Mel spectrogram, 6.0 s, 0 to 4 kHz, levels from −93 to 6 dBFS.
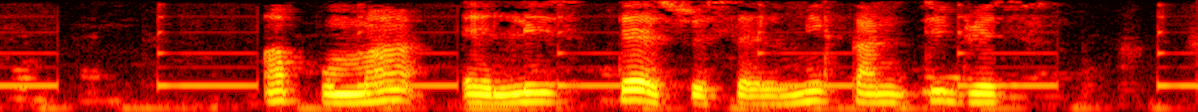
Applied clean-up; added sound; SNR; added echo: none; Telephone; 16 dB; none.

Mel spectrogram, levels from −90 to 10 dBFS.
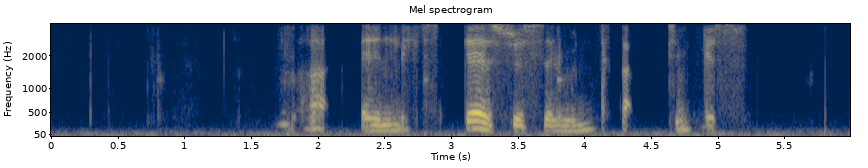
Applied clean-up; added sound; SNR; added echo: neural diffusion model UNIVERSE++.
